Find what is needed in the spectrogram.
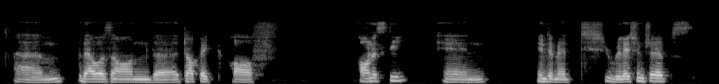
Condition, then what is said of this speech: Stuttering. And see now, once I lower my rate, I tend to become much more fluent.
